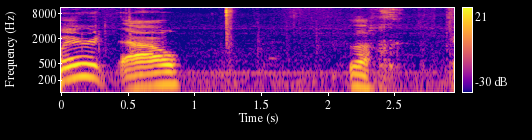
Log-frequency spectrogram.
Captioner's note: satisfying click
